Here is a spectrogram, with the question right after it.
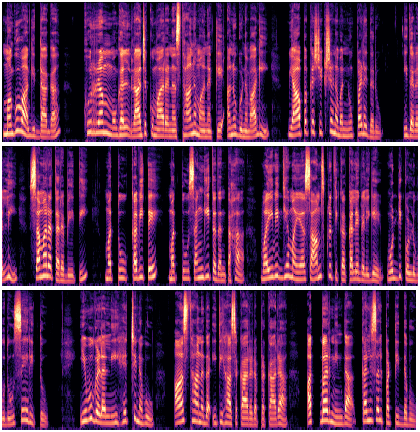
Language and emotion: Kannada, neutral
